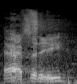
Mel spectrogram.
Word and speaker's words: ABCDE: And just so I know you're curious, but they pronounce it Absidy.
